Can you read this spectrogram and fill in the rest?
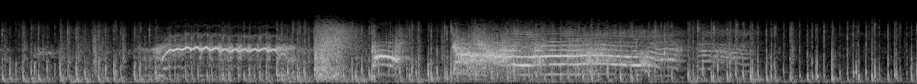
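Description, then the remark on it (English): Several horses whinny and neigh loudly, one shrill cry after another, over a dense, rapid drumming of many hooves as a herd stampedes. “He fell off right in front of the stampede. They went right over him.”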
